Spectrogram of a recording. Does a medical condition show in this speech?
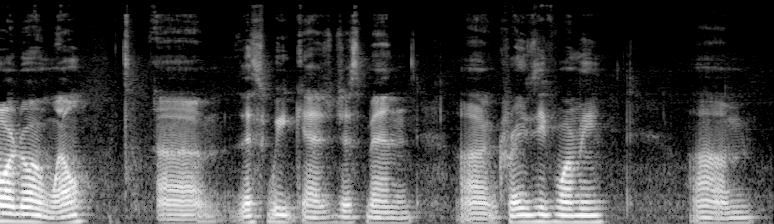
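Yes: spastic diplegia cerebral palsy.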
